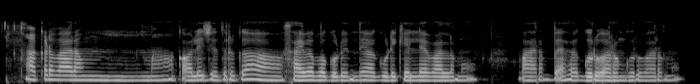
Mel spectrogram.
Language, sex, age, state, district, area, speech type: Telugu, female, 18-30, Andhra Pradesh, Sri Balaji, urban, spontaneous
